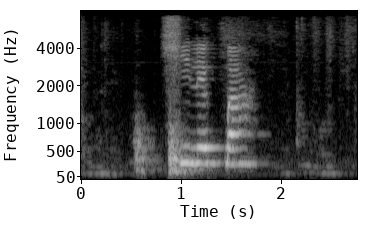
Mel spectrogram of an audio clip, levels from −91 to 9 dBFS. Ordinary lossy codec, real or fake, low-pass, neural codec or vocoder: MP3, 64 kbps; real; 7.2 kHz; none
